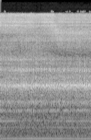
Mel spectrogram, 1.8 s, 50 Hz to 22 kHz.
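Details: Mazda Miata with a Jackson Racing M45 supercharger: a steady high whine of constant pitch over a smooth idle. Supercharger whine, possibly bad bearings.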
